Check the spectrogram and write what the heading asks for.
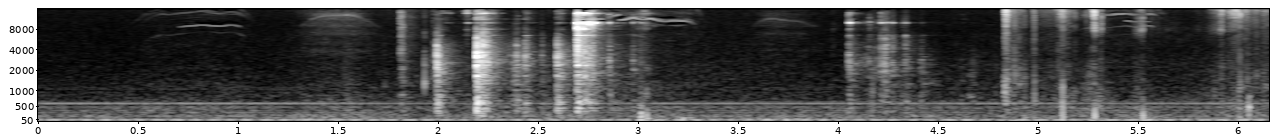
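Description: A metal pendant necklace and its chain jingling and clinking while being handled and put on, in a burst about two seconds in, loudest near the three-second mark, and a few lighter clinks from about four seconds on.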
